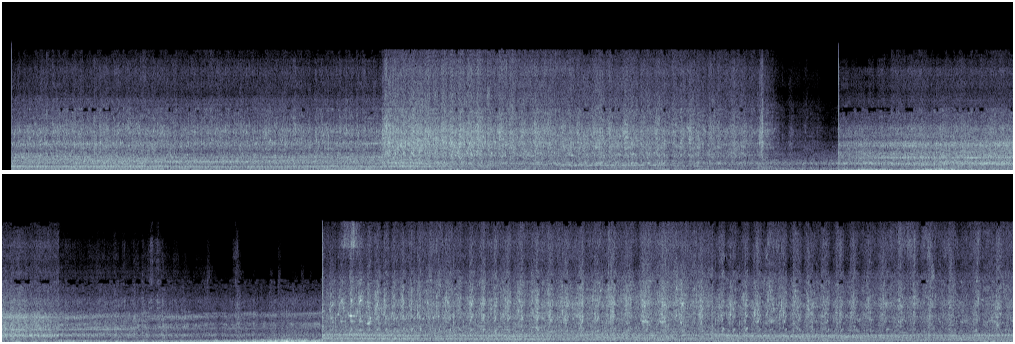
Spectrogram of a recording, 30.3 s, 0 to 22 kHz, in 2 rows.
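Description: Engines of tracked M113 armored personnel carriers and a semi truck running in a string of shots, the sound changing abruptly several times. The middle stretch is louder and deeper, and over the last third a fast clatter runs over a steady engine hum.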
